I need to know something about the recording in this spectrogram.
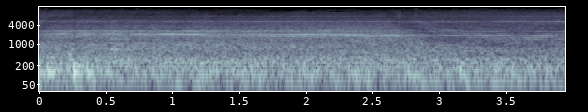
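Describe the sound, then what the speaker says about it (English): A passenger airplane that has just landed at the Davao City airport idles nearby, its jet engines giving a loud, steady roar with a high whine held throughout and no talking. "his going down the plane, which has just landed here at Davao City"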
